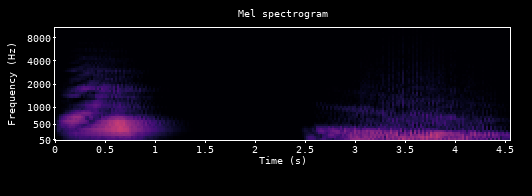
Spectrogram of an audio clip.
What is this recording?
warpappear1-chiptone
8-bit, 8bit, arcade, chip, chippy, chiptone, game, lo-fi, retro, vgm, video-game, videogame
